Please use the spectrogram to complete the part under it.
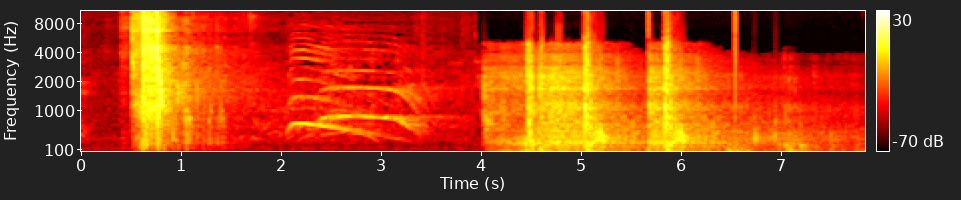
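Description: A 2x4 cannon fires a lumber projectile at a wall assembly during high-velocity impact testing: a sharp loud blast, a pause with a whistling tonal sweep, then heavy booming impacts and rumble.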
